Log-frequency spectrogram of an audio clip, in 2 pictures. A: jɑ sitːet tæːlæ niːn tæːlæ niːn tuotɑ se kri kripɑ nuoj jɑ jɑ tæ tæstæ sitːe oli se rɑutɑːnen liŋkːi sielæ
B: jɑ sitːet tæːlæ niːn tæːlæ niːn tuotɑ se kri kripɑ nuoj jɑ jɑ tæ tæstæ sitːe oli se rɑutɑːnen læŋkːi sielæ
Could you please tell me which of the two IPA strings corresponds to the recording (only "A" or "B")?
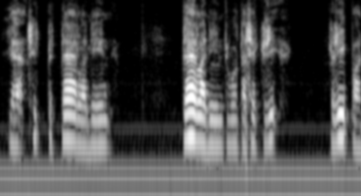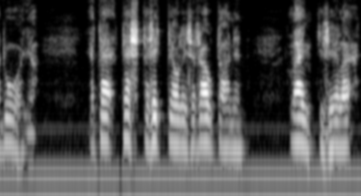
B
